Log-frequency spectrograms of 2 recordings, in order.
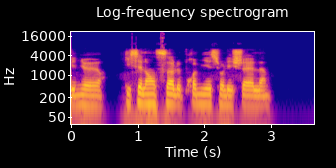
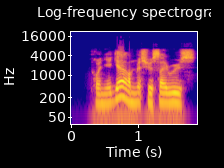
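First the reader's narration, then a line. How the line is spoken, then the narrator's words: Cried out. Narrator (French): s'écria Pencroff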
